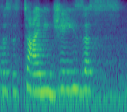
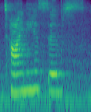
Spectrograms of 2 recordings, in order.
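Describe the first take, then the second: First: Said in the usual way. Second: Tiny "Jesus" said the Spanish way, as hey-SOOS; Spanish-style Jesus. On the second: Shown as a demonstration. Streamer renames her consultant in Spanish: "Jesus" as hey-SOOS.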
